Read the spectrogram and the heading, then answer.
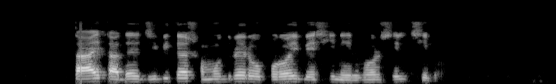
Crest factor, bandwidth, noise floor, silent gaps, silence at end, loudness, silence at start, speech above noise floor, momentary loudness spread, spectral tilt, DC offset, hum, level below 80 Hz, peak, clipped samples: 18 dB; 7.8 kHz; -75 dBFS; none; 1.25 s; -18 LUFS; 0.75 s; 57 dB; 12 LU; -4.5 dB/octave; under 0.1%; none; -60 dBFS; -2 dBFS; under 0.1%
